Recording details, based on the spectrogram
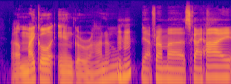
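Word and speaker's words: Michael Angarano: Uh, Michael Anorano. Yeah. From uh Sky High and Gentleman Bronco. It's pronounced Michael Anorano.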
